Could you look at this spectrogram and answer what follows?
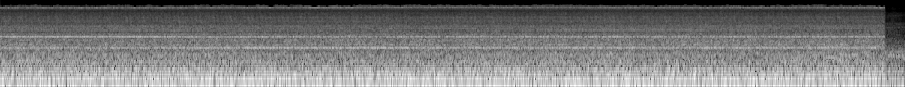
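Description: Steady aircraft engine noise heard from on board: a constant rush with a steady high whine and a low hum. It cuts off abruptly near the end.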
